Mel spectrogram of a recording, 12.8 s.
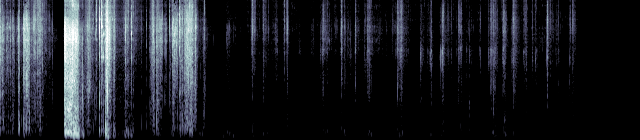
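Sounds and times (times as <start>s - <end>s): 
footsteps on ice: 0.0s - 4.1s.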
